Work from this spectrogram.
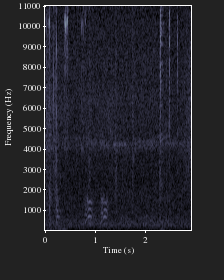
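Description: A dog in the video game RimWorld gives a few short yips and whimpering barks, faint and game-like over a steady low background hum.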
